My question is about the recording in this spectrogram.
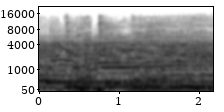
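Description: Rock band music: an instrumental passage led by electric guitar playing wavering, bent notes over a steady bass and rhythm backing.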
